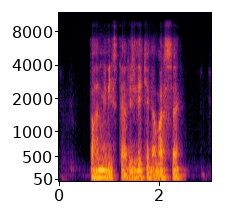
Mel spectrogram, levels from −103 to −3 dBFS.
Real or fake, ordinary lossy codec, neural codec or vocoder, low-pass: fake; Opus, 32 kbps; codec, 16 kHz, 4 kbps, FreqCodec, smaller model; 7.2 kHz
